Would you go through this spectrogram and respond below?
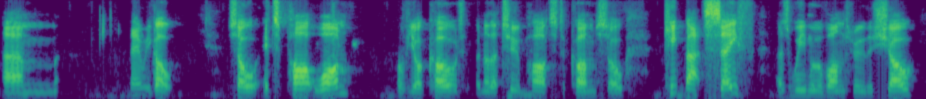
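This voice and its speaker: A man hosting a casual show, relaxed, with frequent "uh" and "um". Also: fairly high pitch, a little slow, dry recording, poor audio. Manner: relaxed, filler "uh" and "um". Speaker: host.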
